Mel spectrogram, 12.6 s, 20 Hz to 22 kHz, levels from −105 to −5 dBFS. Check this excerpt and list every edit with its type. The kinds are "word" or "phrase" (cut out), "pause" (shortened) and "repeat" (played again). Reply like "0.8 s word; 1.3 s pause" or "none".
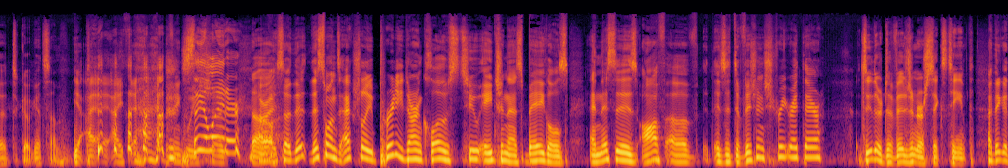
2.1 s word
